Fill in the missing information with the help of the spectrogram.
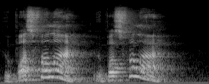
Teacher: Eu posso falar, but in a normal conversation, with a Brazilian, I would just say, eu posso falar, eu posso falar. We cut this R and S at the end of the word when we are speaking fast in Brazil.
